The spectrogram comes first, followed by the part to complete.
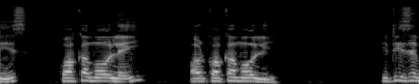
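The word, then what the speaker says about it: guacamole: and other edable things word number 25 its pronunciation is camole or camole it is a Mexican dish made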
